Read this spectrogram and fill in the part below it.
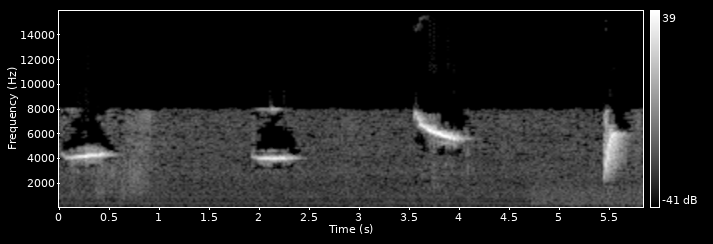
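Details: Munia singing tirelessly, recorded as tutor song for training other songbirds: thin, very high whistled notes, each sliding downward, spaced about one and a half to two seconds apart over a quiet hum.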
